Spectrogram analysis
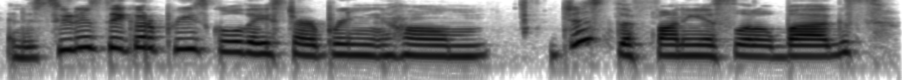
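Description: A woman's voice: medium pitch, normal speed. A woman in her thirties hosting a casual solo podcast from her home office, chatty and bubbly with frequent laughs, her voice nasal from a head cold. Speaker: podcast host.

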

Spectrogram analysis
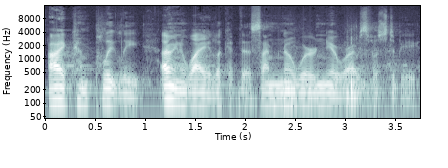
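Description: A man preaching a sermon as a pastor, telling a personal story and loudly acting out the voices in it. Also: deep voice, rapid-fire, gravelly, a little hiss or hum. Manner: animated, acts out voices loudly in quotes.

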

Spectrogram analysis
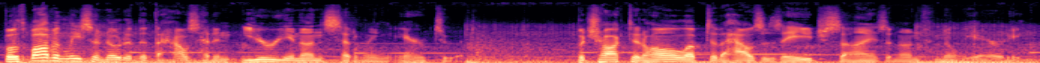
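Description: Male horror storyteller, lowish voice, ornate theatrical vintage fright-show narration over clear music. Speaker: podcast host and narrator. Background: music behind the voice.

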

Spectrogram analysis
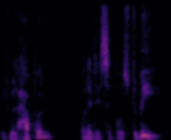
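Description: A man speaks slowly and earnestly, as though reflecting aloud for an interviewer. His voice has a gravelly edge and a husky grain throughout. The tone stays devout and measured. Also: mid-range voice, animated, fairly bright tone.

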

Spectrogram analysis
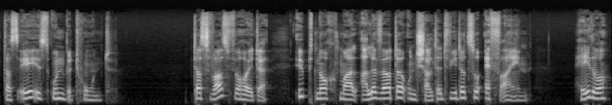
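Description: A man leads a scripted pronunciation lesson in an unhurried, deliberate way. His voice is fairly high for a man yet soft and mellow, and it sits dry and close to the mic. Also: no echo. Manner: slow, careful, model words spoken for repeating. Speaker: language teacher.

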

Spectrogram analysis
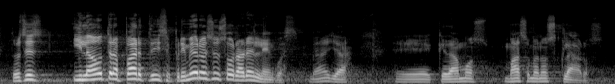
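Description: A man's voice: on the high side, normal speed. A man teaching a sermon as a pastor, explaining scripture in a didactic way and checking with his listeners through constant tag questions. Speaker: pastor teaching a Bible study. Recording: long hall reverb.

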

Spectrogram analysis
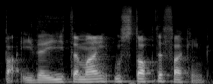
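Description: Picture a young man with a European Portuguese accent ranting comically straight to camera. He swears freely and jumps into silly voices and sound effects while telling his stories. His pitch sits right in the middle for a man. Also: normal speed, gravelly. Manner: swears a lot, animated storytelling with mock voices and sound effects. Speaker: host answering viewer questions. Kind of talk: casual comedic monologue.

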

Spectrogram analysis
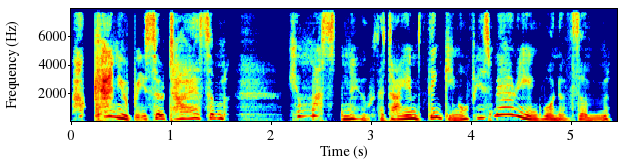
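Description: A woman voicing a fussy, excitable, scheming middle-aged mother in a period novel audiobook, with a fluttery, gushing, exclaiming manner. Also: fairly high pitch, normal speed, breathy edge, no echo, studio quality, heavily acted. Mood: exasperated.

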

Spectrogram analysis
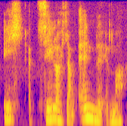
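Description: Brief: cozy farmyard animal storyteller, whispered and gravelly, lowish, voiced by a woman. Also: moderate pace, dark tone. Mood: friendly. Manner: mostly whispered, chatty and confiding. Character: friendly stable animal narrator, fond of children. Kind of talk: children's podcast storytelling.

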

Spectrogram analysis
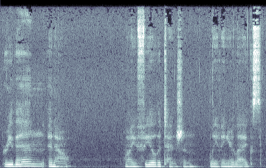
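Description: Soft, breathy woman guiding relaxation. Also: fairly low pitch, level tone. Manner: soft, breathy, soothing, with long pauses. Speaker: guided relaxation instructor. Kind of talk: guided meditation, slow instructions.

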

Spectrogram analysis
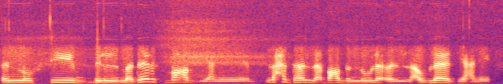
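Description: A man with a Levantine accent calling in over the phone with a question. He pauses often and searches for his words. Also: sits high. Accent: Levantine Arabic. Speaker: caller. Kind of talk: call-in question. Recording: dry tinny phone line.

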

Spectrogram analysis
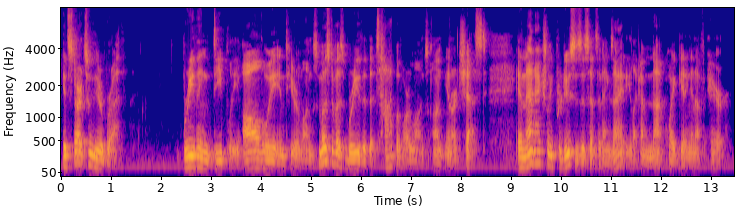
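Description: Guest expert, male, very low and gravelly, calm and instructive, patient explainer. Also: normal speed. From United States. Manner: calm, guiding, gently instructive. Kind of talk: explanatory interview talk.

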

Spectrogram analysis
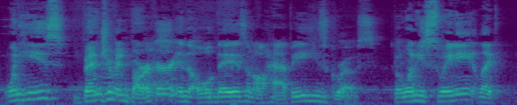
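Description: Crude joking man, lively pitch. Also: normal speed. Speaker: podcast host watching a film with friends. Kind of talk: casual chat. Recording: roomy echo with film music behind. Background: film soundtrack music.

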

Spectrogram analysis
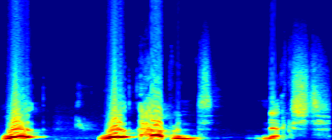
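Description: A man's voice: fairly high pitch, animated, drawn-out words. Friendly, chatty male interviewer. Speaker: interviewer host. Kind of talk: casual interview conversation. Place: guest's home.

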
